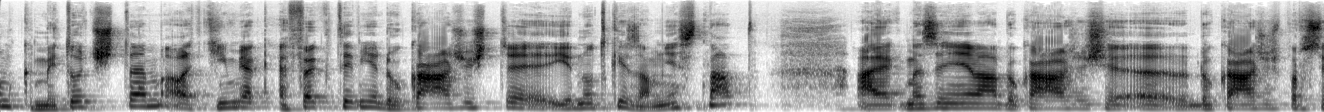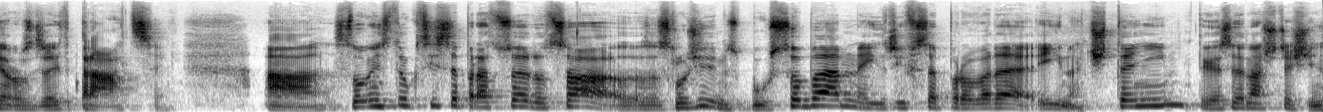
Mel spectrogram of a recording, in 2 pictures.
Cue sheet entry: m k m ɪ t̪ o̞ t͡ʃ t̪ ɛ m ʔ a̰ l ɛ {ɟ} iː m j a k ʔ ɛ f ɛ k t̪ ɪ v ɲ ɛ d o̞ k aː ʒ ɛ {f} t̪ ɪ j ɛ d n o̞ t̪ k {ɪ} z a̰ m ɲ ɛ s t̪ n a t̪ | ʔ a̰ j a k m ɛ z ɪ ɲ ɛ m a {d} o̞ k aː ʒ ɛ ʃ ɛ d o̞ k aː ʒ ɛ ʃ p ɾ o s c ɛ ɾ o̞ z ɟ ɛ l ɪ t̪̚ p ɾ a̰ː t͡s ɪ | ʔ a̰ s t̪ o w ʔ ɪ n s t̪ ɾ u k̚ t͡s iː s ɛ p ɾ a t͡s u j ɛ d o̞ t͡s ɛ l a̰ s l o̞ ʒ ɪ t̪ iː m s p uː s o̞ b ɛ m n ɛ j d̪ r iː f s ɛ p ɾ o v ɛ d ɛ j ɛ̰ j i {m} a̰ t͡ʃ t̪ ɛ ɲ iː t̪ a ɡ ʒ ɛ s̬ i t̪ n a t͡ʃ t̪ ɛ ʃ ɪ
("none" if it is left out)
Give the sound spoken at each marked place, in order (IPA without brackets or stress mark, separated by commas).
c, ʃ, ɪ, d, n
